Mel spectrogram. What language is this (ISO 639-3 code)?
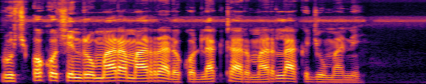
luo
